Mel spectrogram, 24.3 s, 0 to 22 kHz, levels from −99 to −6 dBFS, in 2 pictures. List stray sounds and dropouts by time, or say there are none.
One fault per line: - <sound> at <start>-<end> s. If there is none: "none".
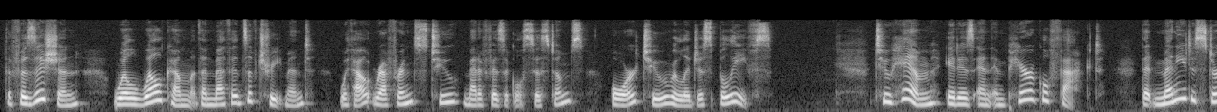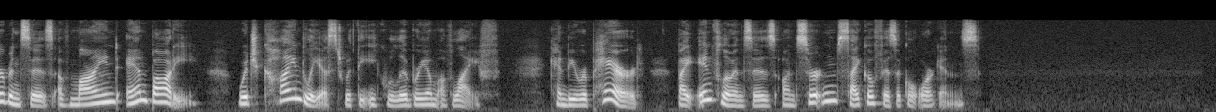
none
